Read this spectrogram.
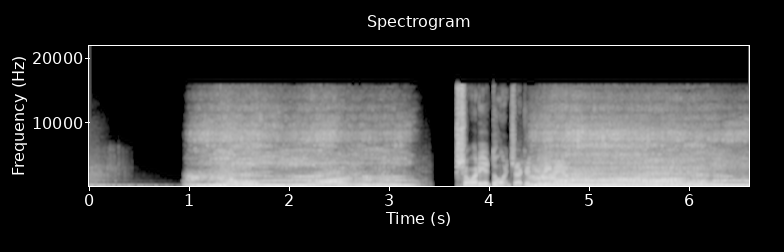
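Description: A cartoon dinosaur roars.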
